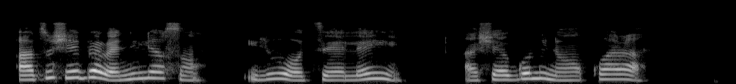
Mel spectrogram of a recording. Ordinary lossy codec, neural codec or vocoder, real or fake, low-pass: Opus, 32 kbps; none; real; 7.2 kHz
